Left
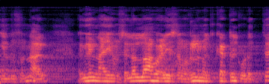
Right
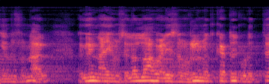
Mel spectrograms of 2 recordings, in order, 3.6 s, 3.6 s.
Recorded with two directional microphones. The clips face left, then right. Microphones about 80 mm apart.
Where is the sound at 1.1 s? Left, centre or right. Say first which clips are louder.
Left 2 dB; left.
